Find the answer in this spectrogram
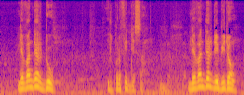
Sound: speaks in a foreign language

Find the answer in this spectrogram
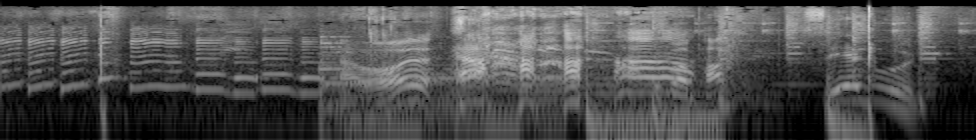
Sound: lacht triumphierend

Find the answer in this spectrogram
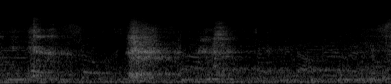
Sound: Donnie chuckles

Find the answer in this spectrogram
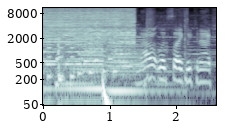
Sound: angle grinding

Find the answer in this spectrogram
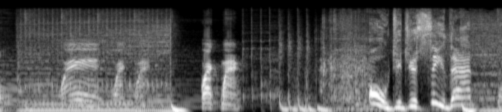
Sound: quaking sounds

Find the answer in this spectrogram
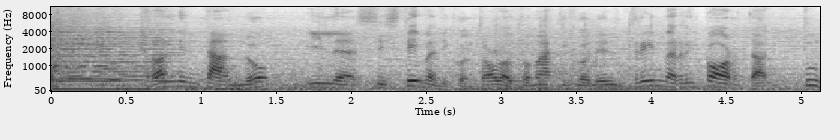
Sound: speaking Italian

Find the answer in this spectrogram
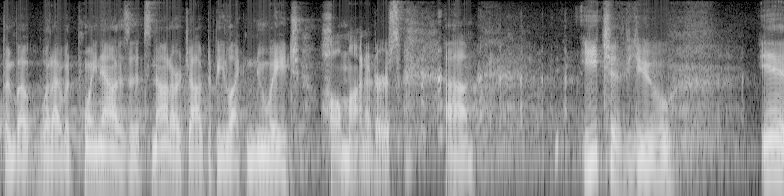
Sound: audience laughter

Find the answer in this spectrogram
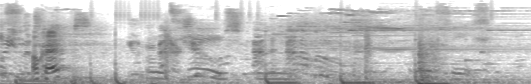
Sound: baby mumbling

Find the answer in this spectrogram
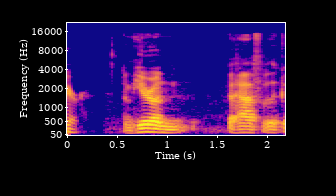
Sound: speaking indigenous language

